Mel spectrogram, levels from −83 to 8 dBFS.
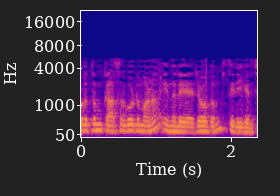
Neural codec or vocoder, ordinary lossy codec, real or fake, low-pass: none; none; real; 5.4 kHz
